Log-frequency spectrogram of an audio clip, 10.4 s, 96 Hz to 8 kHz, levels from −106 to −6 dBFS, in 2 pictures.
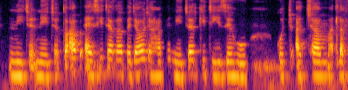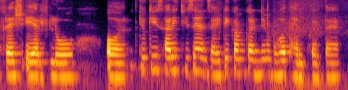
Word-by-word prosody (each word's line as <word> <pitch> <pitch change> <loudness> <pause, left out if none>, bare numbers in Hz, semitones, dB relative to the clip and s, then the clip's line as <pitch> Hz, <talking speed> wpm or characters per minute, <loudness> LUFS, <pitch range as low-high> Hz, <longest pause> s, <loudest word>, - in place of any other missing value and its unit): नीचर 195 -1 -2
nature 185 -1 -4
तो - - +5
आप 230 - +4
ऐसी 200 +3 +1
जगह 215 -1 +2
पे 205 - 0
जाओ 205 +2 +4
जहाँ 195 -2 -2
पे 225 - -13
नेचर 190 +3 0
की - - -10
चीज़ें 190 0 -3
हो, 180 -2 -3 0.5
कुछ 190 -1 -7
अच्छा 190 +1 +3
मतलब 190 - -1
फ्रेश 195 -1 +4
एयर 190 0 +5
फ्लो 190 -1 0 0.7
और 180 -1 +6 0.2
क्योंकि 260 +1 -5
सारी 245 -1 +4
चीज़ें 245 0 -1
एंग्ज़ायटी 215 -1 -3
कम 225 -1 +2
करने 215 -1 +1
में 220 0 -8
बहुत 205 +1 +3
हेल्प 180 -1 -3
करता 175 +1 -6
है। 180 0 -6
195 Hz, 185 wpm, -23 LUFS, 190-215 Hz, 0.7 s, और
